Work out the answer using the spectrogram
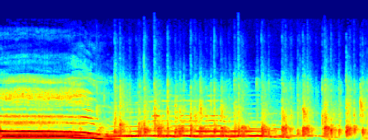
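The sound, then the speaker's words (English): An audience applauds and cheers for a comedian at a stand-up show in Edinburgh. A sustained harmonic tone slides downward first, then dense clapping and whoops follow, staying loud before thinning slightly near the end. “So everybody, put your hands together for Gabriel Ebulu!”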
